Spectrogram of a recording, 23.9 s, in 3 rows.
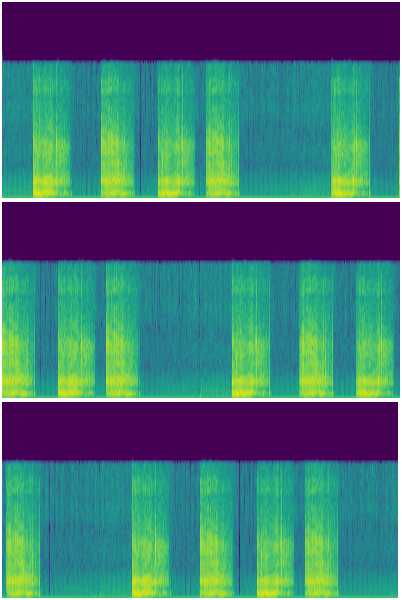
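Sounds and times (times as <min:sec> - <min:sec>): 
fart: 0:00.6 - 0:01.4, 0:02.0 - 0:04.8, 0:06.6 - 0:10.8, 0:12.6 - 0:16.7, 0:18.5 - 0:22.7.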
